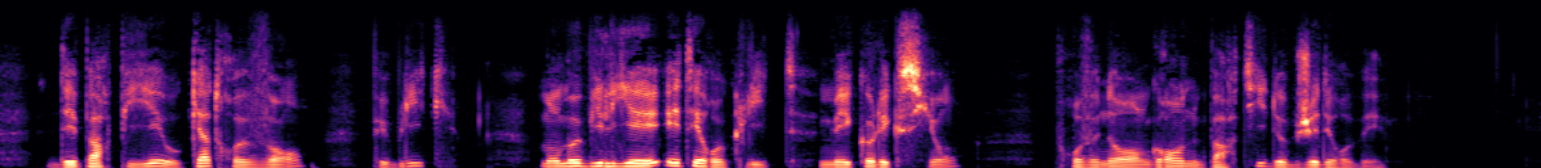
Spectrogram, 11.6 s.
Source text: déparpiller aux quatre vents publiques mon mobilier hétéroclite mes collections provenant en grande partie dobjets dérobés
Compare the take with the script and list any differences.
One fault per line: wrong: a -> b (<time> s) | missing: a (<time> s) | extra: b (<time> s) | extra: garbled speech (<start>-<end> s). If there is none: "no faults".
no faults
